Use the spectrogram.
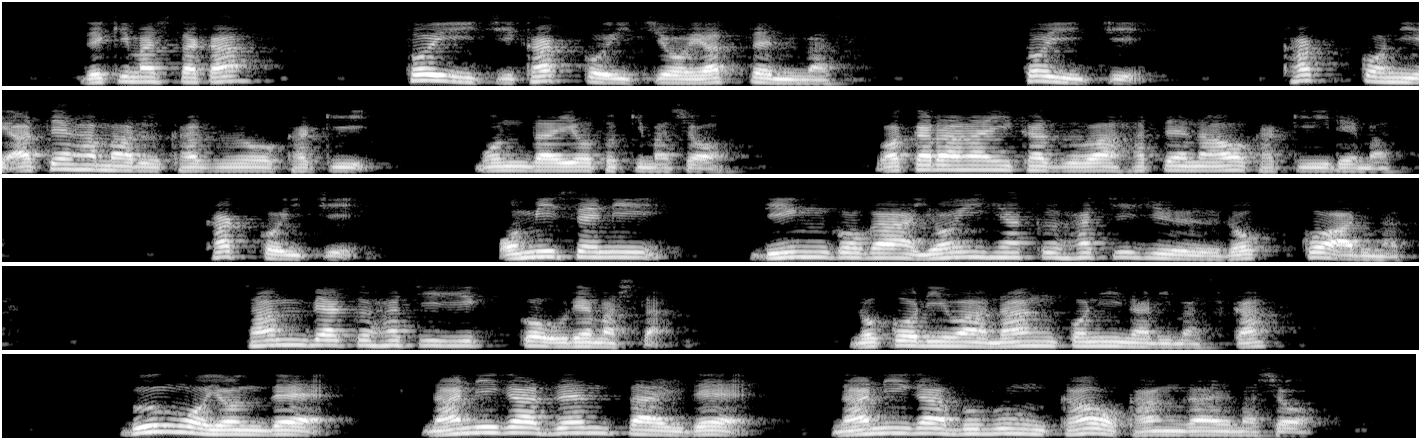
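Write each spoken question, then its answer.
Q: お店にリンゴが486個あります。380個売れました。残りは何個になりますか?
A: 106個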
